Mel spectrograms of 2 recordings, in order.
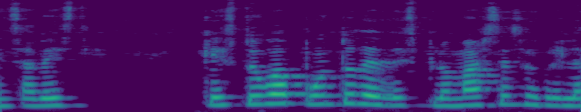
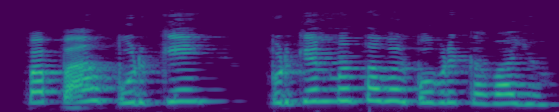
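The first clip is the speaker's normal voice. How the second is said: put-on higher, louder, pleading child's cry; sobbing child; 6 semitones higher, 6 dB louder than usual. A narrator's reading. Boy sobbing to his father about the horse, higher tearful plea. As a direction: cry out to papa in grief. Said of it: "sollozaba el niño".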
